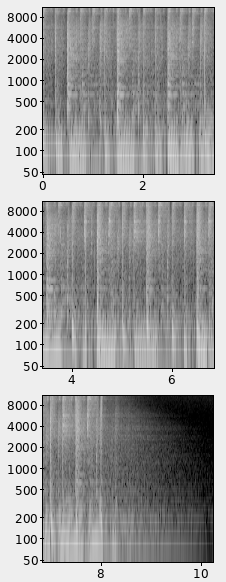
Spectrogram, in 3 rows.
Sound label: Ditty; NBA Courtside 2002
